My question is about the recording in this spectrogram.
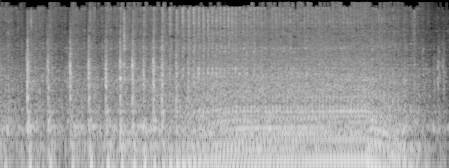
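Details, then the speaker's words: Husqvarna commercial mower that wouldn't start, after adjusting bail cable movement (recurring belt problem): a few pulls, catches and settles into a steady putter, then shuts off cleanly; starts and stops correctly. "okay so now we've given it enough that it starts and stops correctly"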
